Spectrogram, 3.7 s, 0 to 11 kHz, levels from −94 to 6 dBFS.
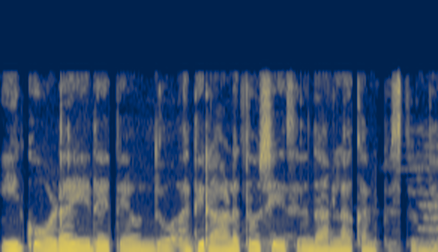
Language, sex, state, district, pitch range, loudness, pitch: Telugu, female, Andhra Pradesh, Chittoor, 180-200 Hz, -15 LUFS, 190 Hz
